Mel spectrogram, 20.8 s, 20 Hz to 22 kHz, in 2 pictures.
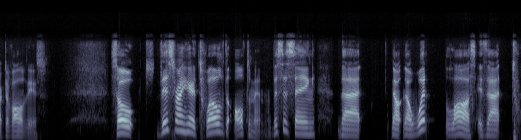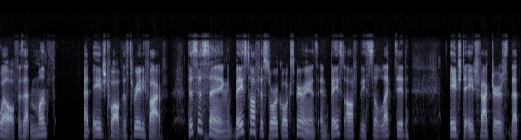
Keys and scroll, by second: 2.1 Escape.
